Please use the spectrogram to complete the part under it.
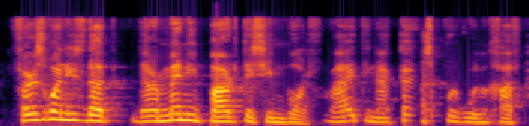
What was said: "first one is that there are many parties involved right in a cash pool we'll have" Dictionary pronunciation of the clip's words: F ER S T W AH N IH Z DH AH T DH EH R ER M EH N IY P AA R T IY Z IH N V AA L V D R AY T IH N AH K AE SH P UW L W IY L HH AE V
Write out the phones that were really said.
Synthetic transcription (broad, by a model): F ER S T W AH N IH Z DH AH T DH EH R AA M EH N IY P AA R T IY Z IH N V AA L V R AY T IH N AH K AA S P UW W IY L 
